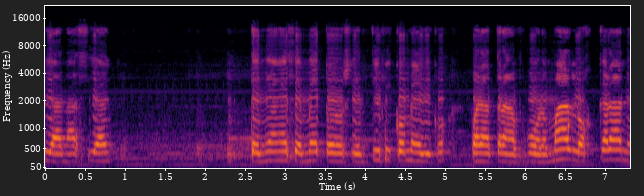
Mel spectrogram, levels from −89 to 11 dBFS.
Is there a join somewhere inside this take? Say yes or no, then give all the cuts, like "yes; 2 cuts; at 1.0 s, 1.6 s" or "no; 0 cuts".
yes; 1 cut; at 5.4 s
